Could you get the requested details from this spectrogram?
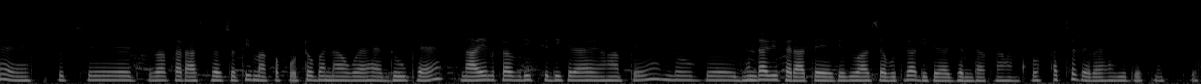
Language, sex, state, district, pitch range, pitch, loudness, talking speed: Hindi, female, Bihar, Purnia, 180-200 Hz, 190 Hz, -42 LUFS, 215 wpm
